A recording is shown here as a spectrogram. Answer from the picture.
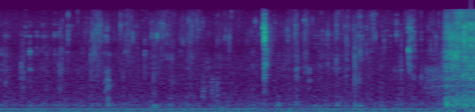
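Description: Close-miked wet eating sounds of rice soaked in sukuti (dried buffalo meat) curry, eaten by hand: chewing with small sticky mouth clicks throughout and a louder wet smack near the end, over a steady low hum.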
